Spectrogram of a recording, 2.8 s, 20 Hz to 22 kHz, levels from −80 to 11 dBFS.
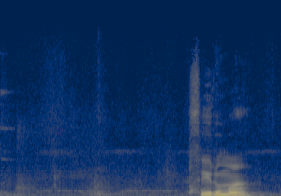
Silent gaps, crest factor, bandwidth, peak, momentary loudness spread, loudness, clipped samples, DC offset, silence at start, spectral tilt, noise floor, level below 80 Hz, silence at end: none; 20 dB; 18 kHz; -8 dBFS; 26 LU; -23 LUFS; under 0.1%; under 0.1%; 0.15 s; -6.5 dB/octave; -50 dBFS; -58 dBFS; 0.2 s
